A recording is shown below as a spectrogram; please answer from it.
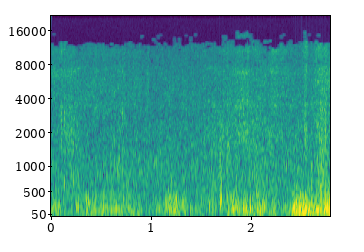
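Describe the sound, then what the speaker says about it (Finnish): Wind gusting across a frozen lakeshore on a winter hike in a bog area, a steady low rumble of buffeting against the microphone that swells louder toward the end, with no voices. "Aika tuulista täällä kyllä on."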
